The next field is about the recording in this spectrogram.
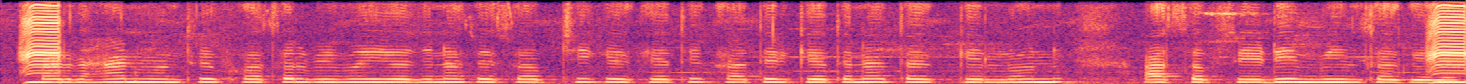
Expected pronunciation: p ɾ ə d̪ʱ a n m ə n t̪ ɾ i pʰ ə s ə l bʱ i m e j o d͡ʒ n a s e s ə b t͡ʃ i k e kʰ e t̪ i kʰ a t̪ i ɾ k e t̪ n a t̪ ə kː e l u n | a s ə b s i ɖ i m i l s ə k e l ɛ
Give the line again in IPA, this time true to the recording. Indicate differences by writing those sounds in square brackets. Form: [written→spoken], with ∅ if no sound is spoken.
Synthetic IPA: p ɾ ə d̪ʱ a n m ə n t̪ ɾ i pʰ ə s ə l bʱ i m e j o d͡ʒ n a s e s ə b t͡ʃ i k e kʰ e t̪ i kʰ a t̪ i ɾ k e t̪ n a t̪ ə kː e l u n | a s ə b s i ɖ i m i l s ə k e l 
